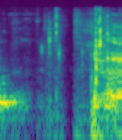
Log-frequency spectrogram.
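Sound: dog grunting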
